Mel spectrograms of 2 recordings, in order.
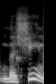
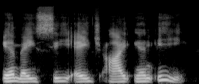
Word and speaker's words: machine: MACHINE. Okay, my machine is M-A-C-H-A-I-N-E. Yeah, so it's not so M-A-C. So I said, how do you pronounce M-A-C-H-I-N-E? You said Mac-Hine. No, it's machine.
